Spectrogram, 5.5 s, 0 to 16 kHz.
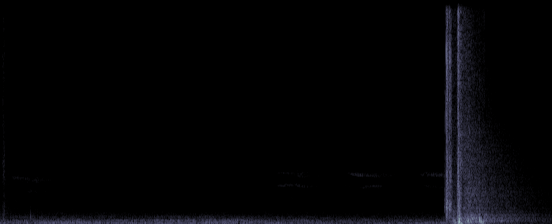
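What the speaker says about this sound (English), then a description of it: "Next shot at 40 yards." A single flintlock rifle shot fired at 40 yards, one loud sharp crack near the end that decays quickly, following several seconds of low outdoor rumble.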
